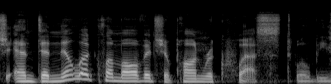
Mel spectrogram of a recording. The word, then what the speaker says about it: Danila: He said the writing was on the wall for Danilla. Danila. Oh, you're insisting on that pronunciation.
